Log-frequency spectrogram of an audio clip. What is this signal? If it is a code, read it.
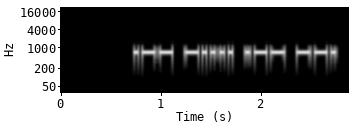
Morse code, heard as a keyed tone, about 34 wpm, 700 Hz. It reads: W6WG
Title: Speed Racing - USA 1x2 Call Signs 28wpm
